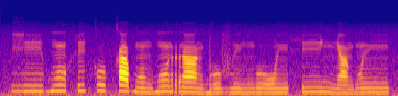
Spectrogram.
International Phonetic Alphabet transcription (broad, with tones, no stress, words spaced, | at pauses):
ɣiː˦ bũ˦˨hi˦ku˦ka˦ ɡʷũ˨ɡ͡bũ˦ rã˦˨ɡ͡bu˨vĩ˨ŋu˨ wĩ˨hiː˦ ɲã˨ɡʷĩ˦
